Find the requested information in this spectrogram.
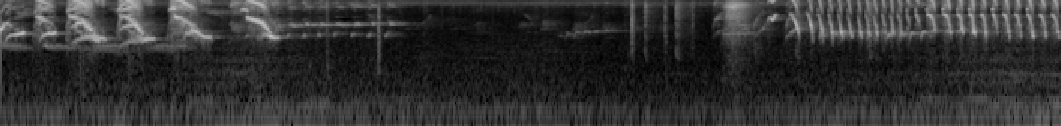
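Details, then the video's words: White-rumped shama song played as a lure recording for songbird keepers: a run of fast, rising slurred whistles, a pause with a thin drawn-out note, then a rapid, even trill of bright ticking notes to the end. "LANGSUNG CEPAT NYAMBER TAK TAHAN DIAM MURAI MENDENGAR PANCINGAN INI"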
